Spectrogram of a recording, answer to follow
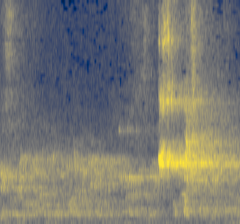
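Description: Players' voices echoing in a large gym hall during an indoor floorball game, with a sudden short high-pitched sound about a second and a half in that is the loudest moment.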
